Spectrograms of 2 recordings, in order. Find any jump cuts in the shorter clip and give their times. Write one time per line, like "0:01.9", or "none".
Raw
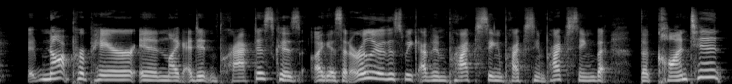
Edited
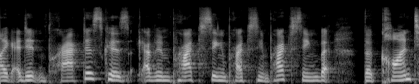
0:01.4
